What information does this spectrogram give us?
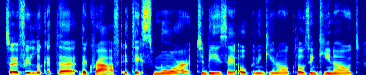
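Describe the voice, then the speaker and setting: Gravelly-voiced woman, interview guest. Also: sits low, moderate pace, no room sound, clean studio sound. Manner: thoughtful, expressive, explains at length. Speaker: guest, speaker agency founder. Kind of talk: interview conversation.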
